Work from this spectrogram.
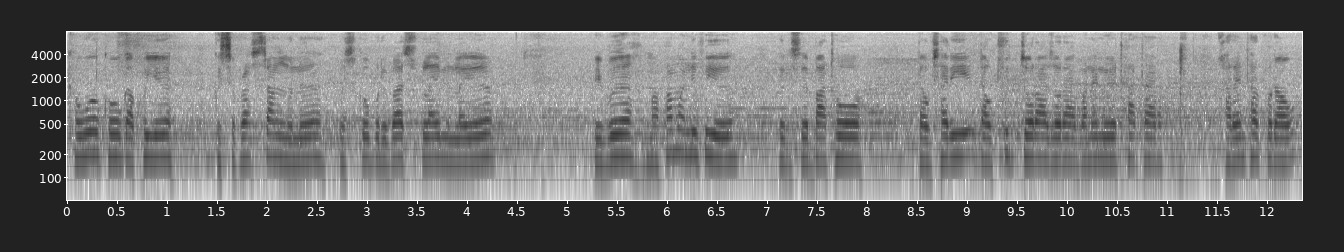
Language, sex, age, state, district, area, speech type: Bodo, male, 18-30, Assam, Chirang, urban, spontaneous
